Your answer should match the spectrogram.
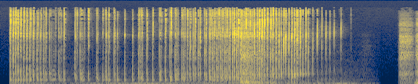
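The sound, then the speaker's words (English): A wet, drawn-out mouth fart, a buzzy, sputtering raspberry lasting over three seconds that swells louder near the end before cutting off. “I got a good mouth fart though.”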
